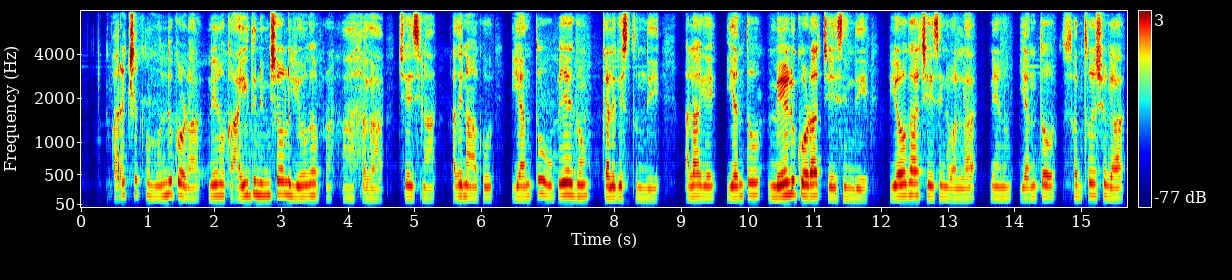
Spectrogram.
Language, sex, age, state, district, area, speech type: Telugu, male, 18-30, Andhra Pradesh, Nellore, rural, spontaneous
